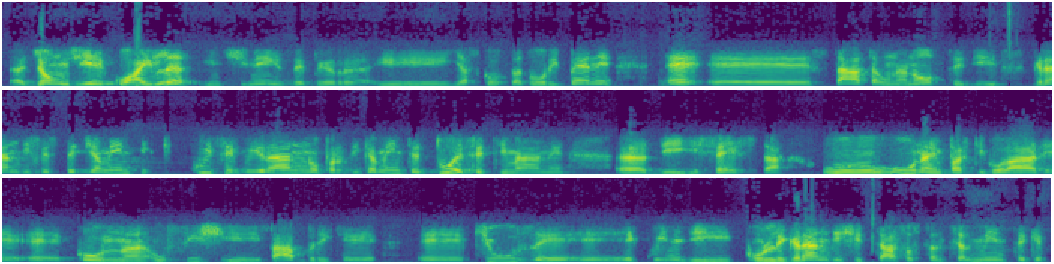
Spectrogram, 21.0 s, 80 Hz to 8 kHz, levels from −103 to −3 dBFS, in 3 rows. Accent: native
